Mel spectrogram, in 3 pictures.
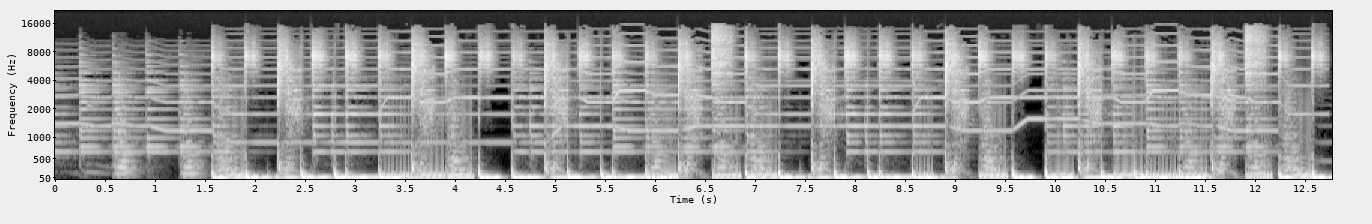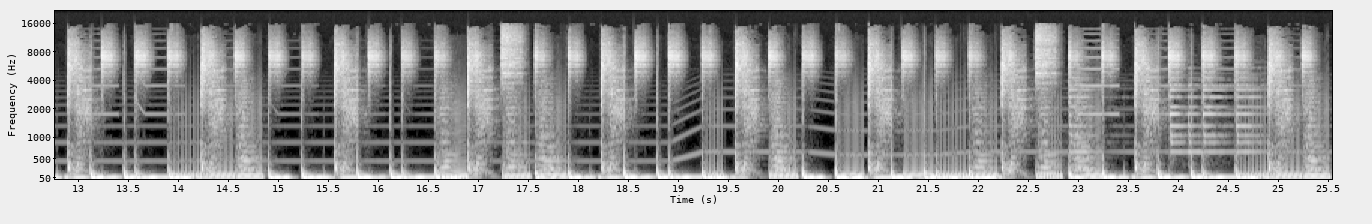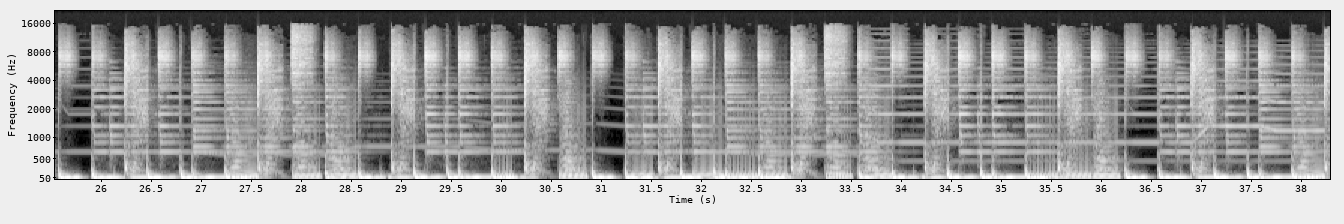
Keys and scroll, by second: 5.3 j, 11.7-13.5 typing, 19.9 j.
